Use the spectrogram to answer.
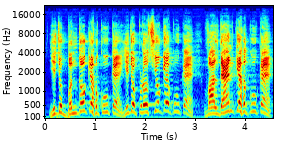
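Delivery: high, loud chanted list of rights; preaching at full force. Acted. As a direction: ring out each right to the congregation. Preacher lists rights loudly.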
